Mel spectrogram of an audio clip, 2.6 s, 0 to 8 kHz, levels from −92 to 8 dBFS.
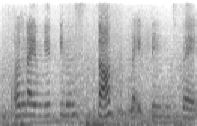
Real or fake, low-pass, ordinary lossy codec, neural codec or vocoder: fake; 7.2 kHz; none; codec, 16 kHz, 0.5 kbps, X-Codec, HuBERT features, trained on general audio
